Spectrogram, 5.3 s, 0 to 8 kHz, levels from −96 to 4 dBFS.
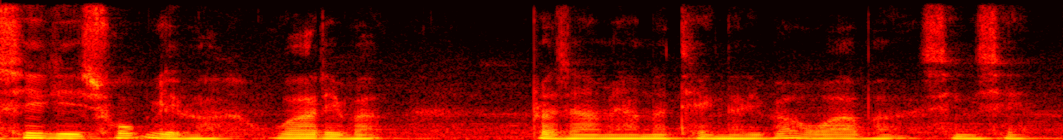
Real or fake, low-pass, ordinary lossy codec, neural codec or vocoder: real; none; none; none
